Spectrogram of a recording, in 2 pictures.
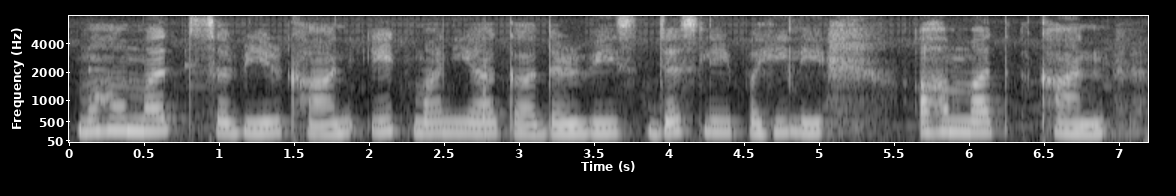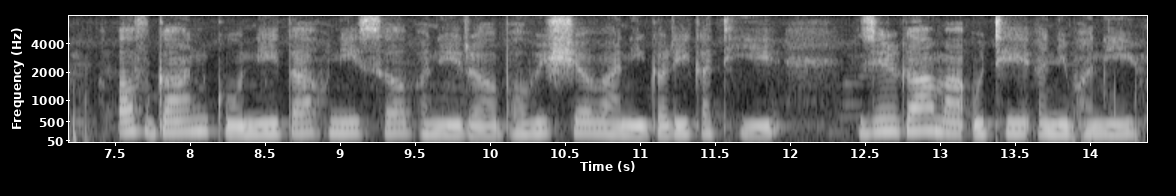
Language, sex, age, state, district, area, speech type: Nepali, female, 18-30, West Bengal, Kalimpong, rural, read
